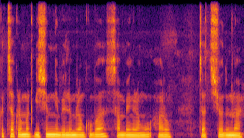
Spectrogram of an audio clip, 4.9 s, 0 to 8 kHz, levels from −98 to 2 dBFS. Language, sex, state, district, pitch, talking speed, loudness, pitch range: Garo, male, Meghalaya, North Garo Hills, 105 Hz, 85 wpm, -13 LUFS, 100-115 Hz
